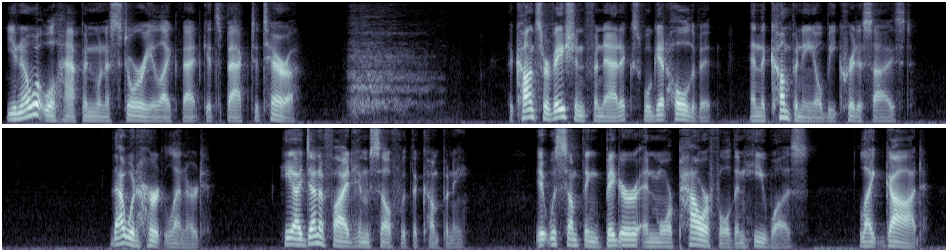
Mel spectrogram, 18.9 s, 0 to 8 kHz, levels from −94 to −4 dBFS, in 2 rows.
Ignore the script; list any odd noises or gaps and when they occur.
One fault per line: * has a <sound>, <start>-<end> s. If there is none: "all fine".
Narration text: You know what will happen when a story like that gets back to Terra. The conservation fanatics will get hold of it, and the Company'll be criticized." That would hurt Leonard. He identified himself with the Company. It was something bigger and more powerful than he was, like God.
* has a sigh, 3.4-4.5 s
